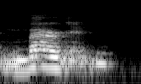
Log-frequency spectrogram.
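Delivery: high, strained mock cry.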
